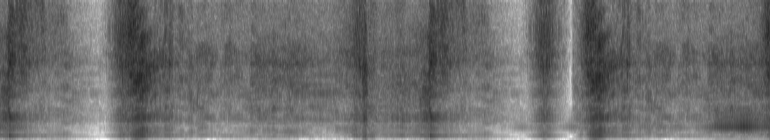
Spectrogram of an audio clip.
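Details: Mosquito whine that swells and fades repeatedly, as if passing close by, with wavering pitch and bursts of hissy noise at each loud pass.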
